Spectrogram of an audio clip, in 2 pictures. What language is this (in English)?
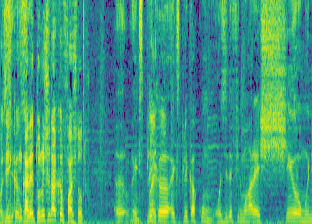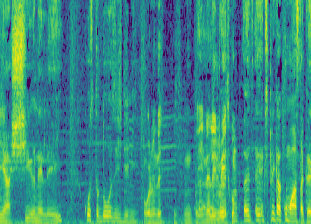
Romanian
